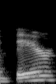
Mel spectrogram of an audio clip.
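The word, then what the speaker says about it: Bexar: forward at some point to now coming to bear county now that i know that that is how it's pronounced so i appreciate all of you who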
